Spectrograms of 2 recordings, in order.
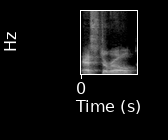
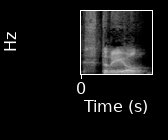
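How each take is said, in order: First: The name is said with every syllable pronounced. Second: The name is said in a short, clipped form. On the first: This is how outsiders say it. The speaker calls it wrong. "people call it Esterol ... that's not how you do it" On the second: This is how locals say it. The speaker calls it right. "Isterol is is Streel"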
